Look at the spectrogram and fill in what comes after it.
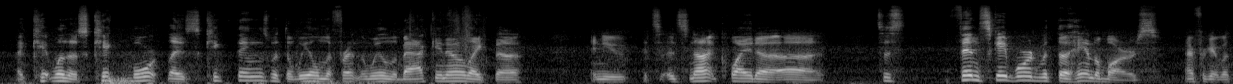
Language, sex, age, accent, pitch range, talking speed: English, male, 30-49, American, 110-145 Hz, 215 wpm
